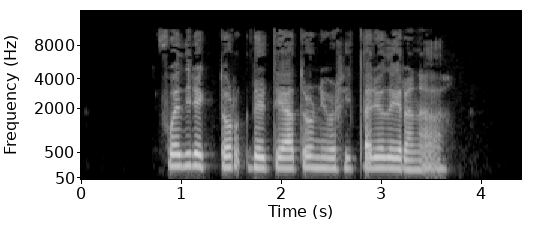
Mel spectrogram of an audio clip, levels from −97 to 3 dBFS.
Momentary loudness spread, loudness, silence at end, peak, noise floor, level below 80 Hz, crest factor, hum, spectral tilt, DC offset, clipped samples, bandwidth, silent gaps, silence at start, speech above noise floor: 10 LU; -23 LUFS; 0.75 s; -6 dBFS; under -90 dBFS; -70 dBFS; 18 dB; none; -5.5 dB/octave; under 0.1%; under 0.1%; 11.5 kHz; none; 0.8 s; over 67 dB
